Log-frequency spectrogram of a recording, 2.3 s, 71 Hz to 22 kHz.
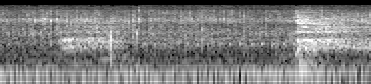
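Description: Yamaha 9.9 kicker outboard running steadily at trolling speed, a constant low engine hum.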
